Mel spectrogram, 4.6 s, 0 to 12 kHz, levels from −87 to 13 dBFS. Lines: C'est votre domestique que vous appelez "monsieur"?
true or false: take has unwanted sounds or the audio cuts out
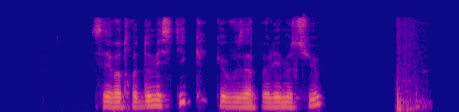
true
